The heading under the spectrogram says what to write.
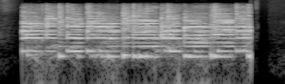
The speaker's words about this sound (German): So, ich klingel mal eben.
